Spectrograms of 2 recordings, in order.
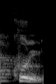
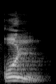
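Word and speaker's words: قُل: juste la prononciation des lettres, prononcez-les bien correctement. C'est pas cool, c'est qul, qul.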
